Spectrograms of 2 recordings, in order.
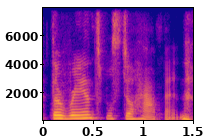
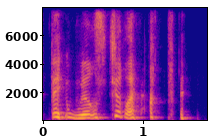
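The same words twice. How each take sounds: First: Said in the usual way. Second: Higher, slower sing-song warning; chirpy mock-threat to the chat; playful teasing promise. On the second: Real, not acted. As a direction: tease the viewers that the rants will come back.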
